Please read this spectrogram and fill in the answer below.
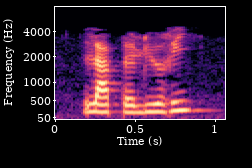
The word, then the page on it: Làppelüri: Bas Rhin; Herrlisheim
